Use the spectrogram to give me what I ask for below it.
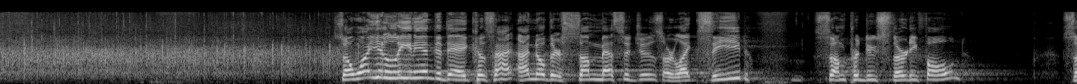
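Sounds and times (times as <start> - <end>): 
audience applause: 0.0 - 4.0
speech: 3.4 - 9.7.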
